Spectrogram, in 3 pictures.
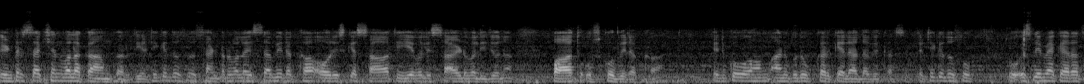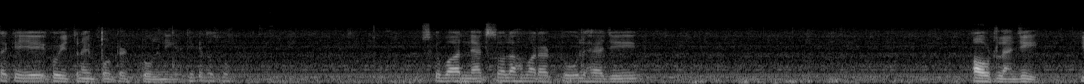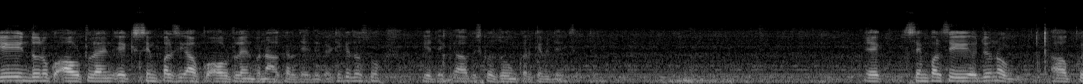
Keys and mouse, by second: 4.0 alt+right click, 4.8 alt+click, 6.6 alt+Delete, 7.2-7.9 alt+click, 8.2 alt+Delete, 10.3 alt+click, 11.5-12.2 alt+shift+drag, 17.6-18.3 drag, 22.5 z, 23.0-23.6 drag, 28.5 Delete.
